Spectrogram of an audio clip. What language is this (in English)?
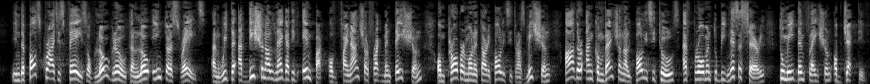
English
